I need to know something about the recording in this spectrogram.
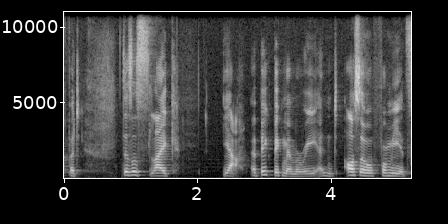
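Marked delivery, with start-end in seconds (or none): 0.1-3.8 teary, tearing-up voice, on the edge of tears. Remembering how Splatoon helped while living alone, teary. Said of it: "I'm getting teary and I'm tearing up".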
